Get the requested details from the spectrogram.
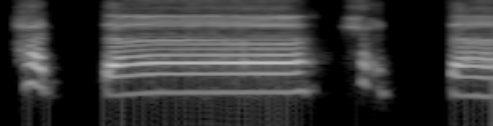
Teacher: जमाओ के साथ और ख को हैवी करना है हत्ता हत्ता ता को बारीक भी ता को खींचना भी है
